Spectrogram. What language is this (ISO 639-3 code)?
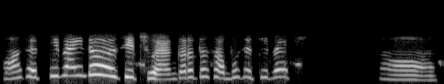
ori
